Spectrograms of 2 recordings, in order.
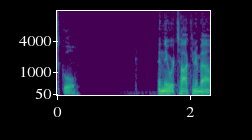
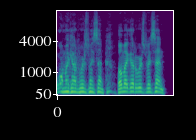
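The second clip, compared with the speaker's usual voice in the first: high-pitched mock panic; panicked mother; 10 semitones higher, faster than usual. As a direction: imitate a frantic mother, pitched way up. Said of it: "then she comes running out".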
